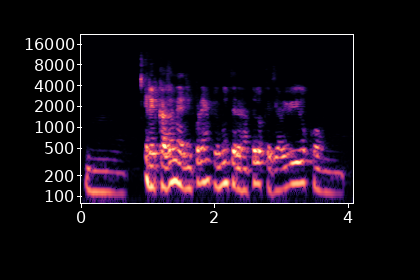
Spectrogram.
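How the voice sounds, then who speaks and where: A man's voice: medium pitch, fast, recorded from a distance, muffled recording. A man, a teacher interviewing a guest in a thoughtful, rambling way. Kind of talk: conversational interview questions. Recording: roomy, off-mic sound.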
